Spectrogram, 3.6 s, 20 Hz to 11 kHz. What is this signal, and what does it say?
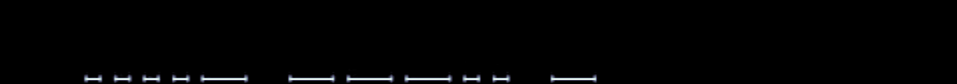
Morse code, heard as a keyed tone, about 22 wpm, 700 Hz. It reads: 48T
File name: practice / 22wpm / Three Letter-Number Combinations - 22wpm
